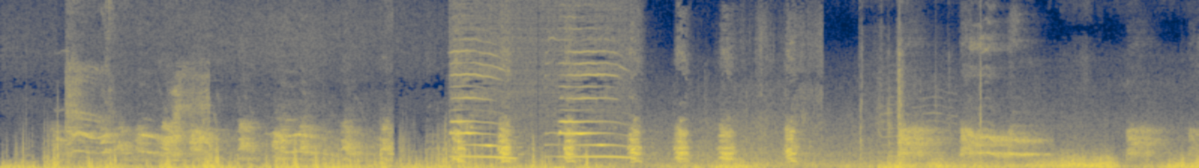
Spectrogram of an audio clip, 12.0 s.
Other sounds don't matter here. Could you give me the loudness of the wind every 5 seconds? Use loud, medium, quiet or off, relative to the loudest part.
medium, medium, loud.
